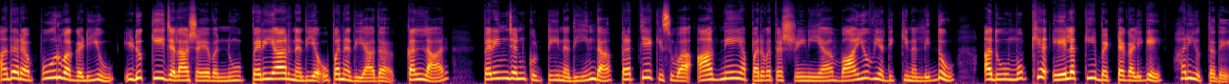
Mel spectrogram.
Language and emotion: Kannada, neutral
